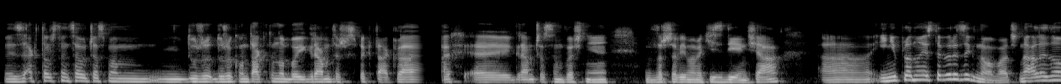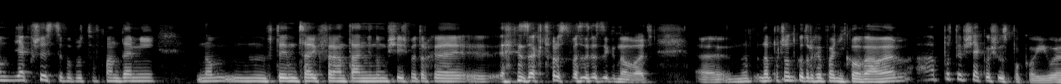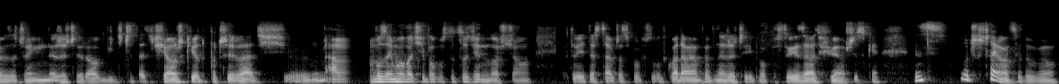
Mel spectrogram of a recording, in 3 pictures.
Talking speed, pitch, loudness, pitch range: 170 wpm, 120 Hz, -23 LUFS, 105-150 Hz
